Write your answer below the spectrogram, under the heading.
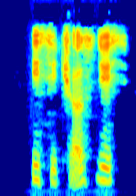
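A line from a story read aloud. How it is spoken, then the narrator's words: Snorting. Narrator (Russian): хмыкнул, добавил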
